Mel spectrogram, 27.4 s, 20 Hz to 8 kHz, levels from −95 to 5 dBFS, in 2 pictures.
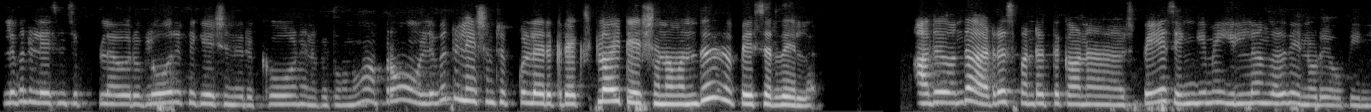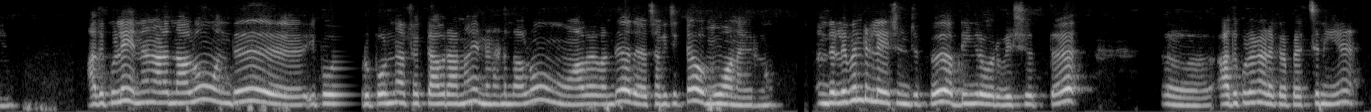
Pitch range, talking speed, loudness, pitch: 230-275 Hz, 110 wpm, -26 LUFS, 250 Hz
